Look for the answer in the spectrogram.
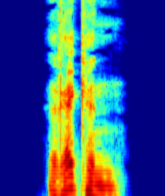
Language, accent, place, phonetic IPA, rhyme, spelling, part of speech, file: German, Germany, Berlin, [ˈʁɛkn̩], -ɛkn̩, Recken, noun, De-Recken.ogg
- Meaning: plural of Recke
